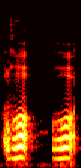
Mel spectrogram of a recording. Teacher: keluarnya itu thabqi dari langit-langit belakang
